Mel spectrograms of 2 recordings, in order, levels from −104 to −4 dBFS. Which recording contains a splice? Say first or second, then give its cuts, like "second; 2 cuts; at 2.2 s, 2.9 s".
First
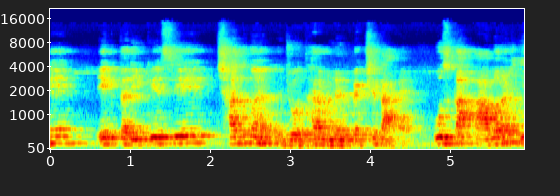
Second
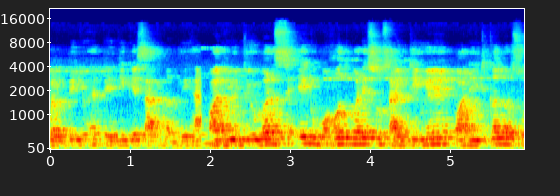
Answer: second; 1 cut; at 1.9 s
